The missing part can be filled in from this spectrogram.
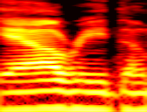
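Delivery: very low, lifeless drone with no inflection. Criticizing a flat delivery, mimicking a student asked to read aloud: imitating a flat, no-energy student. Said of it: "no energy, no change in inflection".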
